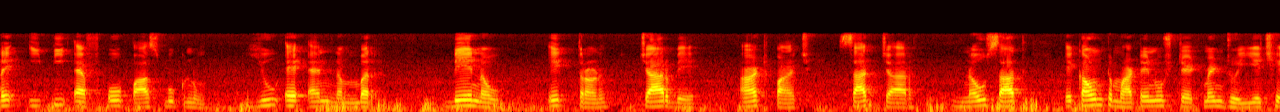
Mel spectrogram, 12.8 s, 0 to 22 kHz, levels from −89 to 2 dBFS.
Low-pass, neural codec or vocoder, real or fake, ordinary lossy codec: 7.2 kHz; none; real; none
